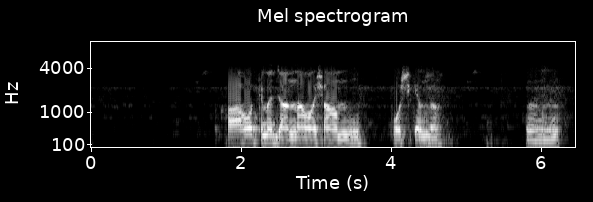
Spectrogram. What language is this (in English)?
Punjabi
